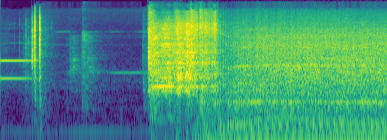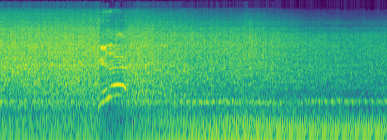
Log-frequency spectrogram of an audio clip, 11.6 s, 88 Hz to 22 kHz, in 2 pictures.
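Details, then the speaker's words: Nissan R34 at idle, spark plug history unknown: after cranking and catching, a lumpy, uneven thump about three times a second. The owner suspected the spark plugs. "that thing sounds like a Subaru which is not bad the only thing is this is not a Subaru at all so we're going to go ahead and fix that today"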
